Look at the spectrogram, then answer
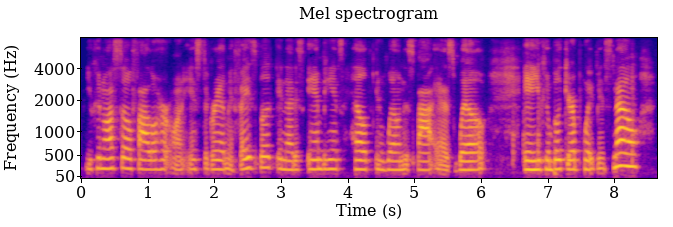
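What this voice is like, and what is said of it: Slightly scratchy, off-sounding voice. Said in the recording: “my voice sounds a little off. My allergies have been acting up, so my voice is a little scraggly.”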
